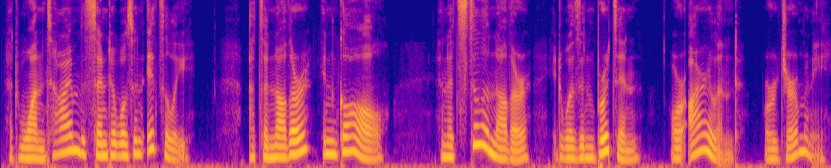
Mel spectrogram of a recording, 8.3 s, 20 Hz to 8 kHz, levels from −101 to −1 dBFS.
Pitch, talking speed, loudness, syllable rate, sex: 170 Hz, 175 wpm, -19 LUFS, 5.8 syllables/s, female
